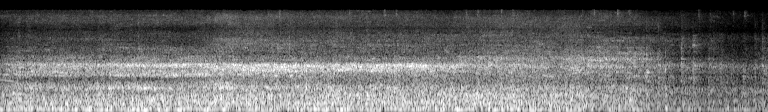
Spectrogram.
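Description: A SEPTA Regional Rail commuter train passing close by. The rumble of its wheels on the rails builds to a peak midway and fades near the end, with a high-pitched wheel squeal over it.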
